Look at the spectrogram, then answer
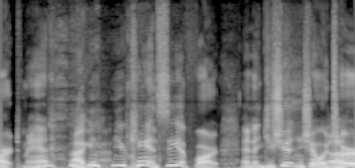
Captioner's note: chuckles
